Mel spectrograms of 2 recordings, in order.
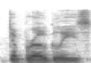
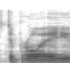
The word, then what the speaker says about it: de Broglie: going to totally butcher de broglie's name he's french so it's de bruy or however the french might pronounce that i say de broglie which a lot of people do but he came along and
